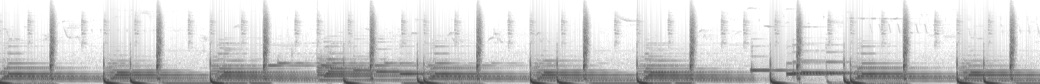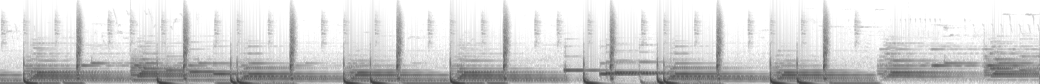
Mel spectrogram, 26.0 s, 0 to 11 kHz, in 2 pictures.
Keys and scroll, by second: 0.5 space, 0.8 ctrl+s, 5.6 u, 13.8 space, 16.1 space, 16.5 ctrl+a, 18.0 ctrl+s, 23.8 ctrl+s.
